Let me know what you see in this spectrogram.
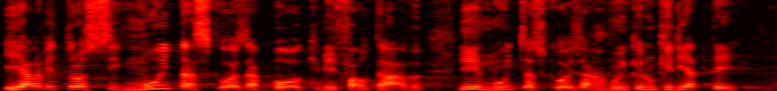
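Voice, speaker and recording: A male pastor with a Brazilian Portuguese accent preaching a humorous sermon with jokey, animated storytelling. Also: high-pitched, fast.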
